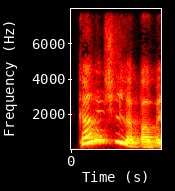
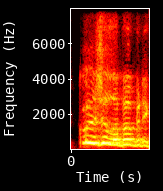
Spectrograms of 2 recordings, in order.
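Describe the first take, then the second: First: It is said in a sad way. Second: It is said in an angry way.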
